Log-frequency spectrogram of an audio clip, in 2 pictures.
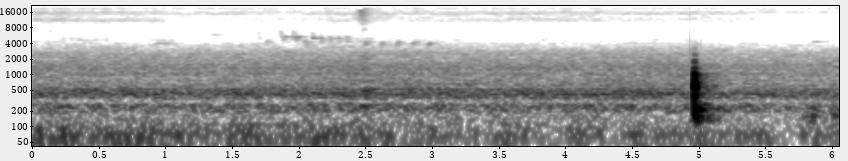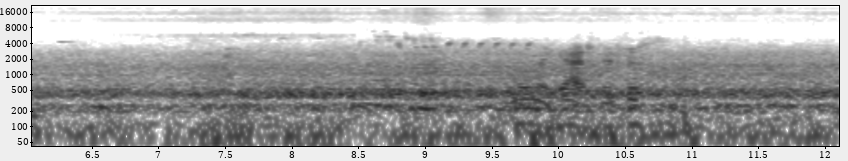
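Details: Honey bees from a huge swarm taken from a wild hive drone in a soft, constant hum, broken by one loud knock and faint distant bird chirps.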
